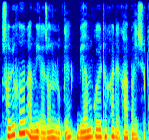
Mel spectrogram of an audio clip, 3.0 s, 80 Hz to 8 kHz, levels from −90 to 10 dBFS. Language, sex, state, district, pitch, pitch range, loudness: Assamese, male, Assam, Sonitpur, 135 Hz, 125-155 Hz, -13 LUFS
